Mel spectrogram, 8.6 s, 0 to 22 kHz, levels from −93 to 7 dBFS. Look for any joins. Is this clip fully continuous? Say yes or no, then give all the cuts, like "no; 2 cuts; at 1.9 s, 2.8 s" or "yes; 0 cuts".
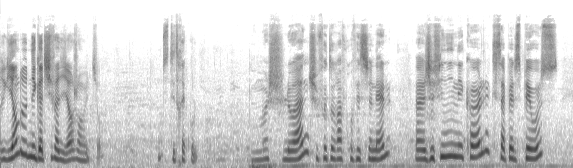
no; 1 cut; at 6.1 s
